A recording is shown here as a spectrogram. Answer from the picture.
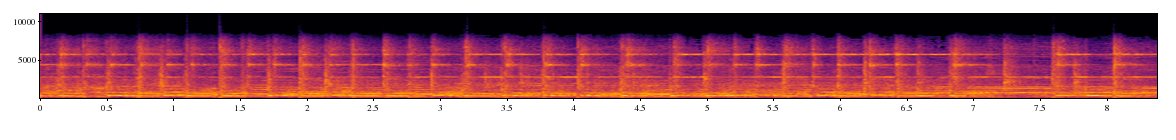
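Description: A villu pattu ensemble playing without words: a fast, steady beat of sharp strokes with bells jingling, over a wavering melody line.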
